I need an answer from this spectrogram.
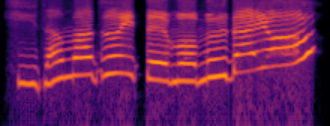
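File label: Vox Skill Japanese; Pansirone; kingsraid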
